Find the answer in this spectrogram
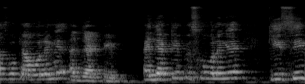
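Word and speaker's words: adjective: और थर्ड में क्या आपका, एडजेक्टिव, नॉट एडजेक्टिव, एडजेक्टिव, यहां डी साइलेंट रहता है।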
